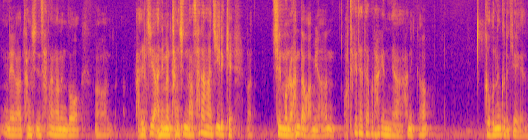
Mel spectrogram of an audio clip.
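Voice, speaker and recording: A man's voice: mid-range voice, husky. A male pastor preaching a Sunday sermon in a church, asking the congregation questions and acting out quoted couples. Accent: Korean. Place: church sanctuary.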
